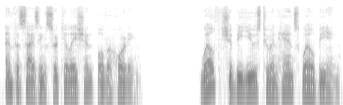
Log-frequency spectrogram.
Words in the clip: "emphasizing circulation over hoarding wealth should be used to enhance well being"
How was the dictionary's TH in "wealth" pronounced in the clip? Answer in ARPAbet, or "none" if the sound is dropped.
TH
